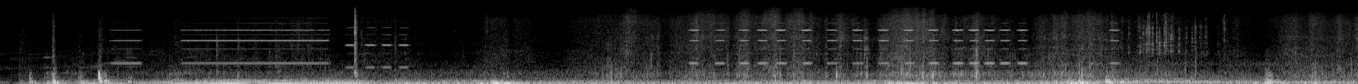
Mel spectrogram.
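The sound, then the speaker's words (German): Low, steady road and engine rumble inside a Volkswagen Golf 6 on the move, with high electronic beeping tones sounding in two intermittent stretches over the continuous drone. “Die Hintergrundgeräusche gehören zu einem Golf 6.”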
